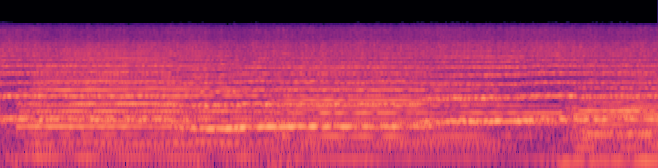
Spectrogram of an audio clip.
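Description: Orchestral film score: bowed strings holding long notes, moving to a new chord near the end.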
